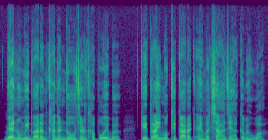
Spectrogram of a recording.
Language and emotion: Sindhi, neutral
